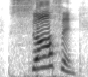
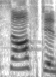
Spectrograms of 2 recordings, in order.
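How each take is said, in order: First: The t in the middle is silent. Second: The t in the middle is pronounced. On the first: The speaker calls it right. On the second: The speaker calls it wrong.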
